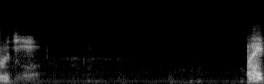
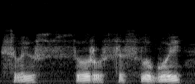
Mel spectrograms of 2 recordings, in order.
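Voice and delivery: ordinary delivery

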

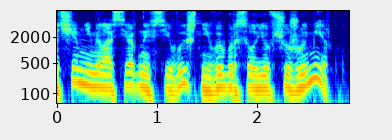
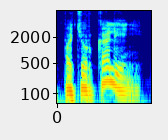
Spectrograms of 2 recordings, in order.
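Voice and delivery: usual speaking voice

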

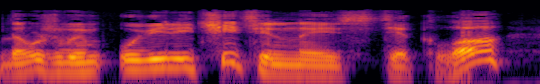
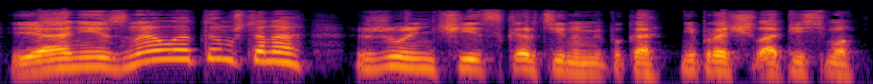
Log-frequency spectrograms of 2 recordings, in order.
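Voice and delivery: higher, thin-voiced interjection; thin high girlish butting-in; thin little voice; 7 semitones higher than usual. A narrator's reading. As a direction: pipe up in a small, high voice. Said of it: "тоненьким голоском вмешалась она".

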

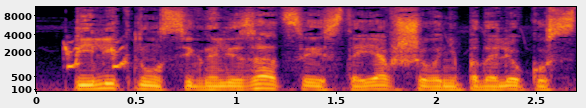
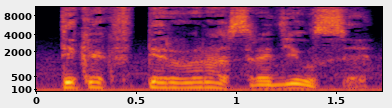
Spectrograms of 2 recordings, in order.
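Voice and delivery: higher-pitched, mildly incredulous; surprised; 8 semitones higher, 4 dB quieter than usual. A narrator's reading. Konstantin to his naive friend, surprised. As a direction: marvel softly at his naivety. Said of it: "удивлённо сказал Константин".

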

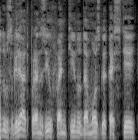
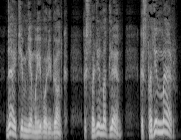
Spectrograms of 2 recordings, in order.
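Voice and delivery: much higher, desperate rising pleas; frantic pleading; 5 semitones higher than usual. A narrator's reading. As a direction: beg everyone for her child in panic. Fantine panics about her child.

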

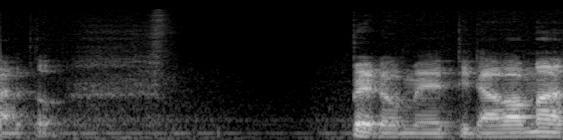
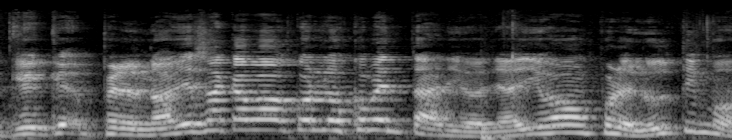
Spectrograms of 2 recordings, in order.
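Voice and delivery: surprised; 9 semitones higher than usual. Real, not acted. Amazed the comments aren't over.

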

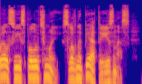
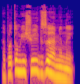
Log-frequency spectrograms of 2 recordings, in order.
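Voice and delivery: whiny little sister; 8 semitones higher, 4 dB louder than usual. A narrator's reading. Nastya continues complaining.

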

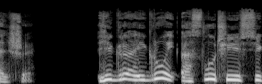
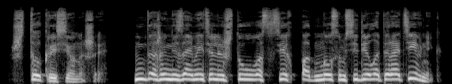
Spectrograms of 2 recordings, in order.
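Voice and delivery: gloating taunt, rising higher; 6 semitones higher than usual. A narrator's reading. Operative mocking the captured terrorists, gloating. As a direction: taunt them with malicious glee. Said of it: "злорадно усмехнулся я".

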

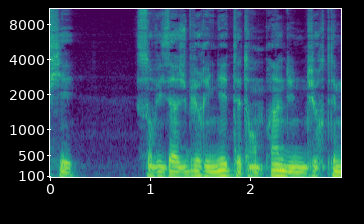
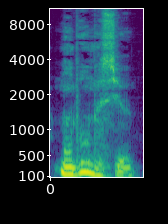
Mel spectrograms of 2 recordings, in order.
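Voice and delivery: higher, louder, mildly impatient protest; impatient exclamation; 5 semitones higher, 5 dB louder than usual. Acted. Mr Cunningham objecting to Holmes's house search, impatiently. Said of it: "s'écria non sans impatience".

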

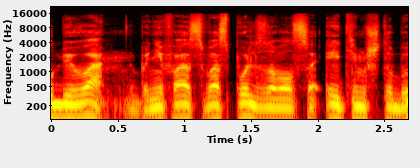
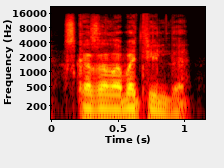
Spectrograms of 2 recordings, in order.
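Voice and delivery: usual speaking voice

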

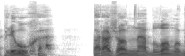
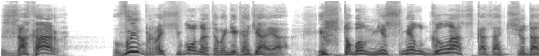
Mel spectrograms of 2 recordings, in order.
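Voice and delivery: loud, higher commanding shout; shouting an order; 9 semitones higher, 4 dB louder than usual. A narrator's reading. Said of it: "закричал Обломов".

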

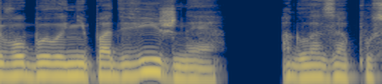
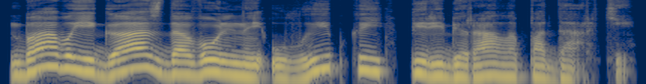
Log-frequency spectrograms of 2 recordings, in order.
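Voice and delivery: plain reading voice

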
